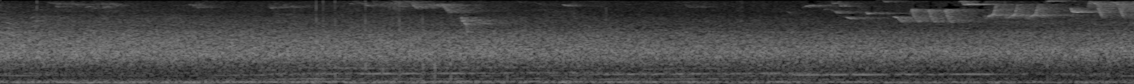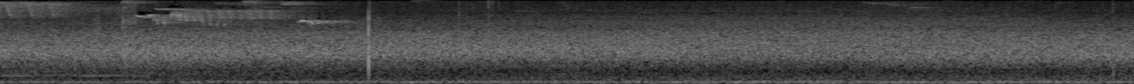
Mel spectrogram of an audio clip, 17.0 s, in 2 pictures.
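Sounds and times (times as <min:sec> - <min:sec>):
small birds chirping: 0:00.2 - 0:12.9.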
